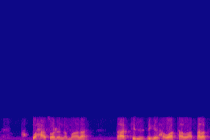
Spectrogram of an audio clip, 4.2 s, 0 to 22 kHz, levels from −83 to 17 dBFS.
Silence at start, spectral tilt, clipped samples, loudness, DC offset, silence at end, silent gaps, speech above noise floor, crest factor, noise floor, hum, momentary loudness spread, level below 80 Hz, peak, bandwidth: 0.45 s; -9 dB/octave; under 0.1%; -22 LUFS; under 0.1%; 0.05 s; none; 21 dB; 18 dB; -42 dBFS; 60 Hz at -60 dBFS; 7 LU; -70 dBFS; -4 dBFS; 3.8 kHz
